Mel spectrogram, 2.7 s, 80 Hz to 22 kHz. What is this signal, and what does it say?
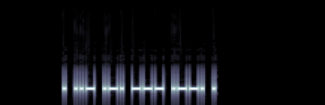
Morse code, heard as a keyed tone, about 50 wpm, 700 Hz. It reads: EUROPE
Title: Multi-letter Phonemes 50wpm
